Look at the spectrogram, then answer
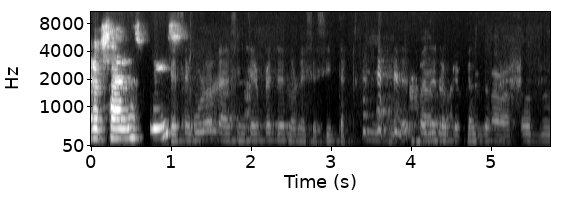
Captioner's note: speaking spanish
